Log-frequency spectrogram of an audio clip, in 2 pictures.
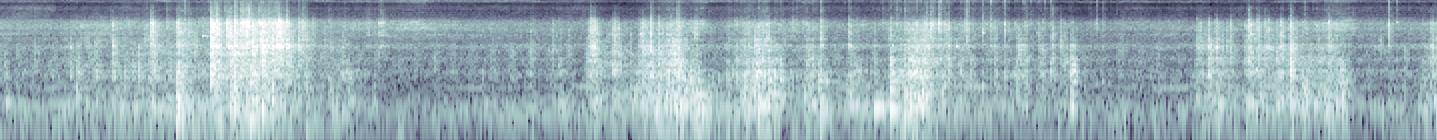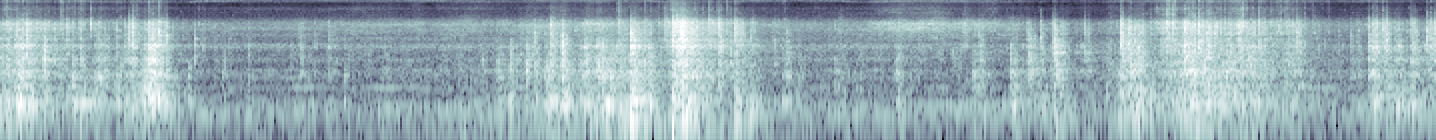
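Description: Volvo hydraulic excavator working in repeated dig-and-dump cycles: its diesel engine runs steadily and swells under load about every five to six seconds, together with loud clattering of broken rock being scooped from the pile and dropped into the steel body of an AMW dump truck.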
